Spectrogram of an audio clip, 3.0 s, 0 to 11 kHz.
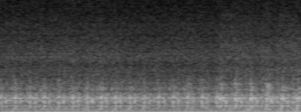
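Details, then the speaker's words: Copart Hummer H3 that has a stalling issue, just after a cam/crank sensor swap: knock starts immediately at idle (usually only once warm), a dull knock about three times a second; owner suspects a rod bearing, not confirmed. "you can hear the knocking. Right now it started immediately."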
